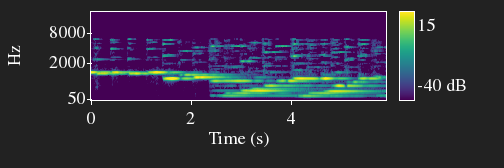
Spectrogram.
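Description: Glass rings out in clear, sustained tones. A single high note shifts pitch at first, then gives way to a denser, layered cluster of overlapping glassy pitches that keeps ringing to the end.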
